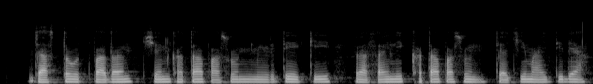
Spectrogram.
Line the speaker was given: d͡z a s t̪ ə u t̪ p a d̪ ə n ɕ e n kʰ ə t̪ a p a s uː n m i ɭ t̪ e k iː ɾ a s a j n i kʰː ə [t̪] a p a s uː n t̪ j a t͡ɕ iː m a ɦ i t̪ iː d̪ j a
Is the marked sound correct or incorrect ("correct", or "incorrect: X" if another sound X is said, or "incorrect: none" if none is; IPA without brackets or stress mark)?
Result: correct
